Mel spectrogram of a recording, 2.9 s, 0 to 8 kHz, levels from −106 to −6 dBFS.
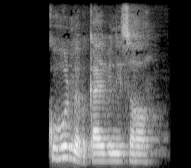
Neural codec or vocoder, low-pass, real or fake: none; 7.2 kHz; real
